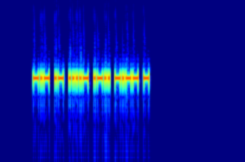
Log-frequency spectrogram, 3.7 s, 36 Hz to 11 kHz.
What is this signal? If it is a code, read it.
Morse code, heard as a keyed tone, about 41 wpm, 700 Hz. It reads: KA4LYT
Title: USA Call Signs - 6 Characters - Repeated 3x - 45wpm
